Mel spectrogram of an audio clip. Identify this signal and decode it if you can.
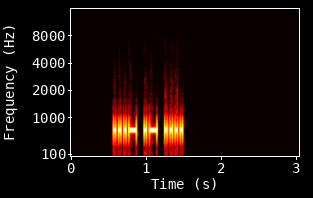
Morse code, heard as a keyed tone, about 35 wpm, 700 Hz. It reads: VAH
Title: USA Call Sign Postfixes - 3 Letters 35wpm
